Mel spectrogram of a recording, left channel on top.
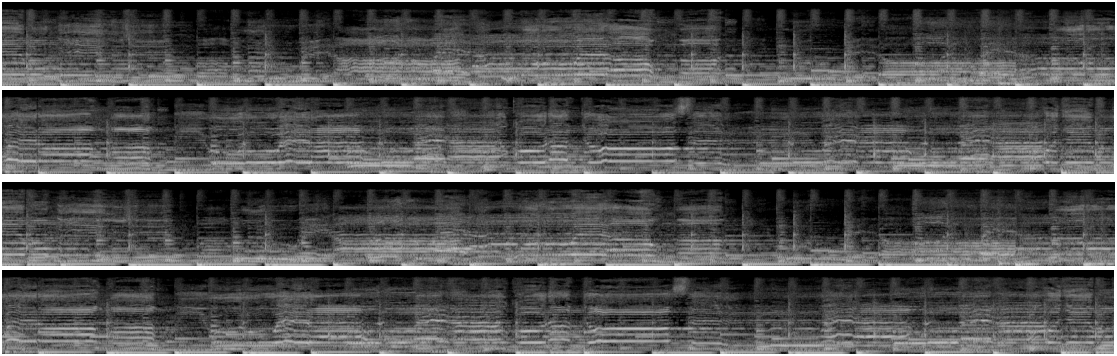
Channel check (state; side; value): normal; both; correlation 0.30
